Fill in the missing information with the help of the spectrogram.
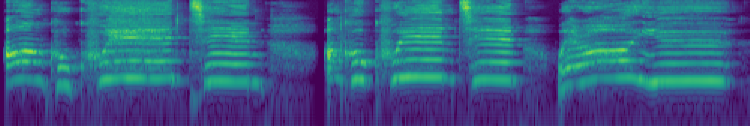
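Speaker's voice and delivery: high, slow, drawn-out calling shout; children shouting for their uncle, loud and slow. A narrator's reading. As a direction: call out across the ruins. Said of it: "So they shouted loudly".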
